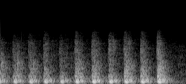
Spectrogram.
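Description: Rapid, heavy pounding of fists on a wooden cabin door on the outskirts of the small mining town of Dry Forks, about nine hard thuds in a steady, urgent rhythm, loud, then fading off at the end.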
